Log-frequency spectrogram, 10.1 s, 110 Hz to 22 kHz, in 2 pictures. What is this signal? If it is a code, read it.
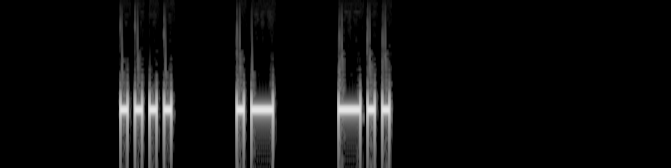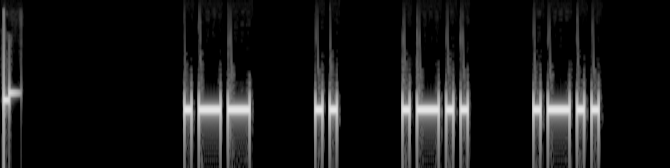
Morse code, heard as a keyed tone, about 22 wpm, spaced as for 12 wpm, 700 Hz. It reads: HAD WILL
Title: 3x Character Spacing - Top 100 Words - 22wpm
